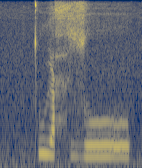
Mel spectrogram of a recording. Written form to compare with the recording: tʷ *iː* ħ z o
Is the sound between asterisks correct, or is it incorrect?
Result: incorrect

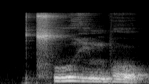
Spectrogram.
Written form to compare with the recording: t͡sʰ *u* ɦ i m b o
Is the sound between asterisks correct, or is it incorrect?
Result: correct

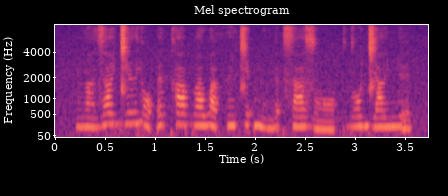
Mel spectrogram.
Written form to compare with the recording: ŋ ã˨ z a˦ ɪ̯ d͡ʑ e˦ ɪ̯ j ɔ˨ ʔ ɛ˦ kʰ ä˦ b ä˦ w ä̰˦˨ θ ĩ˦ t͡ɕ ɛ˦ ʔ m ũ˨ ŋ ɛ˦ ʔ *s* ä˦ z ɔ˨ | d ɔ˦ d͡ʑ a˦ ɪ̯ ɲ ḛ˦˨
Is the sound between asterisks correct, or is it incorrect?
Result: correct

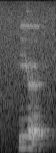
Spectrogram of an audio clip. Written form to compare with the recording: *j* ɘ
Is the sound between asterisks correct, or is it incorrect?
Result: correct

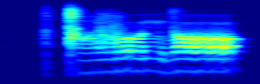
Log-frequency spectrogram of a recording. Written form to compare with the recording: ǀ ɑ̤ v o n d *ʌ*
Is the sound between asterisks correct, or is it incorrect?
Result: incorrect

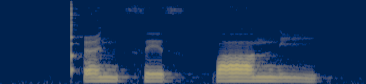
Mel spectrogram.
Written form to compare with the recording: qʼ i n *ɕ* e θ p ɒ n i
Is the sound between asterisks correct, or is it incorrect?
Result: incorrect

